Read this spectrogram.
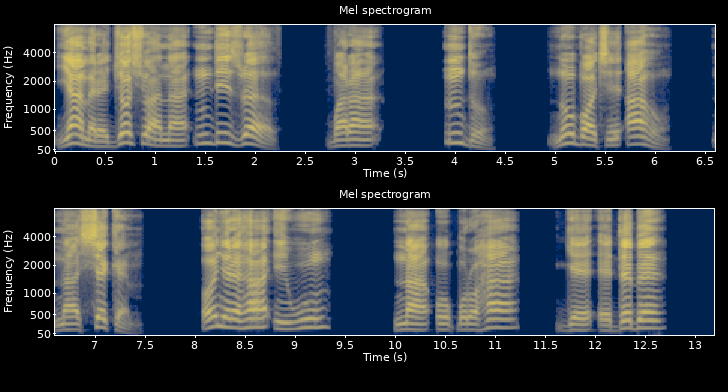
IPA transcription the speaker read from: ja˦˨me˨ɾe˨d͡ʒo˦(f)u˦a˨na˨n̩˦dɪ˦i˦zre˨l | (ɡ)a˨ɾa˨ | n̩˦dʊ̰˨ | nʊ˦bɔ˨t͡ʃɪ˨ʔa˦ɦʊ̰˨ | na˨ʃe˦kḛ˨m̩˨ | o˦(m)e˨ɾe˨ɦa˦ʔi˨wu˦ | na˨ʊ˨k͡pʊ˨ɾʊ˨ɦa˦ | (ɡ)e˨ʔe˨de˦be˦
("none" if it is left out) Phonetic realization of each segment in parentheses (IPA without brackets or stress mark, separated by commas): ʃ, ɡ͡b, ɲ, ɡ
